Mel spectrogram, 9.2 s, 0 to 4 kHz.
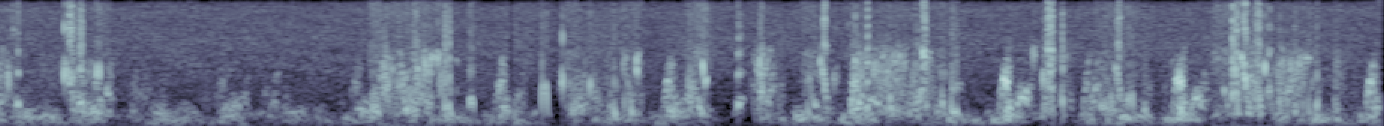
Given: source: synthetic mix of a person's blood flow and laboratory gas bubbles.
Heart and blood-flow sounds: Doppler ultrasound of blood flow; precordium
0.00-0.21 s: bubbles
0.43-0.81 s: bubbles
2.49-3.09 s: bubbles
3.15-3.22 s: bubbles
3.62-3.73 s: bubbles
3.76-4.34 s: bubbles
4.59-4.79 s: bubbles
4.92-5.19 s: bubbles
5.38-5.63 s: bubbles
5.68-6.47 s: bubbles
6.91-7.18 s: bubbles
7.34-7.73 s: bubbles
8.12-8.86 s: bubbles
8.92-9.02 s: bubbles
From the record:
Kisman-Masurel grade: 342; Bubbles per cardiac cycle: rolling drumbeat, 9 or more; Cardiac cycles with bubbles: 100%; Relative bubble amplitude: moderate (0.250 to 0.450); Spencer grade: 3 (all of the cardiac periods contain showers or single bubble signals, but not dominating or overriding the cardiac motion signals); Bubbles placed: only in the low amplitude regions of the cardiac cycle

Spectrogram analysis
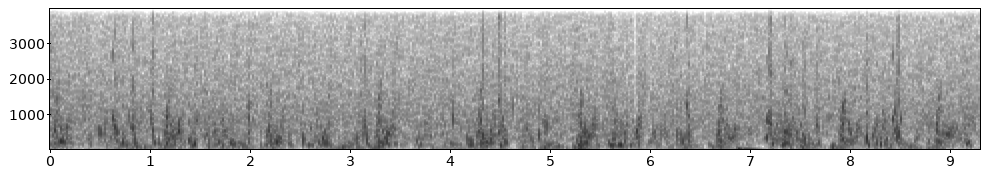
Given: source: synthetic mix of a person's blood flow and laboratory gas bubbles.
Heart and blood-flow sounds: Doppler ultrasound of blood flow; precordium
0.36-0.55 s: bubbles
0.60-0.92 s: bubbles
0.98-1.09 s: bubbles
1.35-1.52 s: bubbles
1.56-2.07 s: bubbles
2.38-2.43 s: bubbles
2.49-2.82 s: bubbles
3.02-3.22 s: bubbles
4.00-4.07 s: bubbles
4.14-4.42 s: bubbles
4.44-4.64 s: bubbles
4.87-5.00 s: bubbles
5.35-5.92 s: bubbles
6.24-6.48 s: bubbles
6.97-7.04 s: bubbles
7.13-7.72 s: bubbles
8.12-8.57 s: bubbles
8.62-8.71 s: bubbles
9.08-9.31 s: bubbles
From the record:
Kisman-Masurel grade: 332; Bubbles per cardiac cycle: rolling drumbeat, 9 or more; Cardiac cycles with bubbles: 50 to 99%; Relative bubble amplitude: moderate (0.250 to 0.450); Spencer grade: 3 (all of the cardiac periods contain showers or single bubble signals, but not dominating or overriding the cardiac motion signals); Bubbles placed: only in the low amplitude regions of the cardiac cycle

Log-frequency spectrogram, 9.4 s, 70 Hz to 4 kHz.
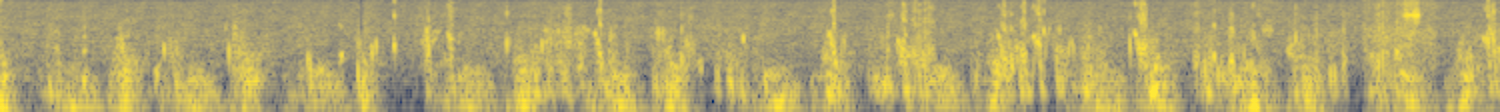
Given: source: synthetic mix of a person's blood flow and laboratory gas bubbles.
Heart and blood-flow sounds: Doppler ultrasound of blood flow; precordium
0.27-0.37 s: bubbles
0.48-0.57 s: bubbles
0.73-0.85 s: bubbles
0.93-1.17 s: bubbles
1.40-1.56 s: bubbles
1.85-2.04 s: bubbles
2.10-2.15 s: bubbles
2.21-2.38 s: bubbles
2.42-2.50 s: bubbles
2.61-2.90 s: bubbles
3.13-3.22 s: bubbles
3.26-3.97 s: bubbles
4.06-4.39 s: bubbles
4.44-4.68 s: bubbles
4.75-4.84 s: bubbles
5.14-5.30 s: bubbles
5.42-5.87 s: bubbles
6.05-6.14 s: bubbles
6.20-6.92 s: bubbles
7.04-7.24 s: bubbles
7.43-7.95 s: bubbles
8.03-8.43 s: bubbles
8.52-8.97 s: bubbles
9.14-9.38 s: bubbles
From the record:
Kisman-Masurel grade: 342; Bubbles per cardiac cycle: rolling drumbeat, 9 or more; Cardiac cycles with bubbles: 100%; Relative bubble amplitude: moderate (0.250 to 0.450); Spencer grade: 3 (all of the cardiac periods contain showers or single bubble signals, but not dominating or overriding the cardiac motion signals); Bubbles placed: anywhere in the cardiac cycle

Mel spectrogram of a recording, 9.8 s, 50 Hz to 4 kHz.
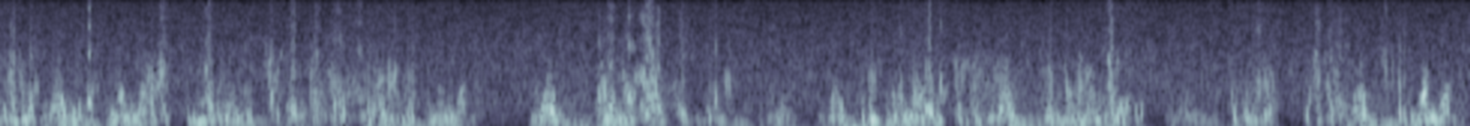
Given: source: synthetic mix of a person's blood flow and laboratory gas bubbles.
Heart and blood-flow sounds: Doppler ultrasound of blood flow; precordium
0.00-0.28 s: bubbles
0.46-0.68 s: bubbles
0.72-0.80 s: bubbles
0.93-1.16 s: bubbles
1.23-1.71 s: bubbles
1.76-2.02 s: bubbles
2.06-2.80 s: bubbles
3.97-4.63 s: bubbles
4.70-4.91 s: bubbles
5.54-5.59 s: bubbles
5.72-6.79 s: bubbles
6.93-7.65 s: bubbles
8.19-8.53 s: bubbles
8.69-9.04 s: bubbles
9.20-9.41 s: bubbles
From the record:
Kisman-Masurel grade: 332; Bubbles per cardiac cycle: rolling drumbeat, 9 or more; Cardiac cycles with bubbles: 50 to 99%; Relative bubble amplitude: moderate (0.250 to 0.450); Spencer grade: 3 (all of the cardiac periods contain showers or single bubble signals, but not dominating or overriding the cardiac motion signals); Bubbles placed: anywhere in the cardiac cycle

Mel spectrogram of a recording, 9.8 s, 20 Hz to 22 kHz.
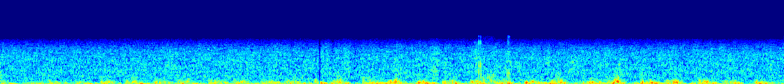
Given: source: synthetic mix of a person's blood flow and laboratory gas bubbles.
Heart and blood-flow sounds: Doppler ultrasound of blood flow; precordium
5.96-6.23 s: bubbles
6.28-6.43 s: bubbles
From the record:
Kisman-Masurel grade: 211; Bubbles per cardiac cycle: several, 3 to 8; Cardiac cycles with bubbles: 1 to 10%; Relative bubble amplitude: barely perceptible (0.100 to 0.250); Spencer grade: 1 (occasional bubble signal discernible with the cardiac motion signal, with majority of cardiac periods free of bubbles); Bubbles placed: anywhere in the cardiac cycle

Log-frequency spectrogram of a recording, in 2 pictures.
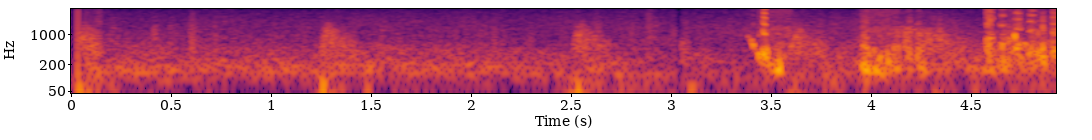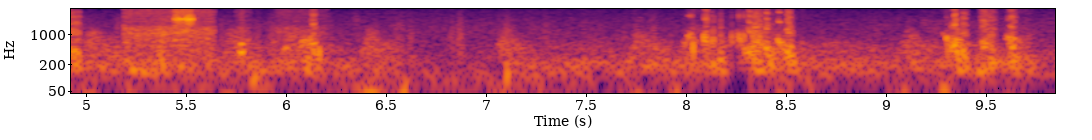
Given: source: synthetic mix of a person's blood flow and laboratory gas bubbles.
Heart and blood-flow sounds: Doppler ultrasound of blood flow; subclavian vein
3.37-3.71 s: bubbles
3.94-4.36 s: bubbles
4.60-5.02 s: bubbles
5.21-5.67 s: bubbles
5.76-5.86 s: bubbles
5.97-6.24 s: bubbles
8.01-8.61 s: bubbles
9.30-9.78 s: bubbles
From the record:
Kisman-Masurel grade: 222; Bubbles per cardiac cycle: several, 3 to 8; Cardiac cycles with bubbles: 10 to 50%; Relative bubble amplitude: moderate (0.250 to 0.450); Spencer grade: 2 (many but less than half of the cardiac periods contain bubble signals, singularly or in groups); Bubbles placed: anywhere in the cardiac cycle

